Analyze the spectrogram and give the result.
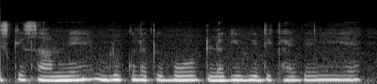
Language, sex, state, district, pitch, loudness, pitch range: Hindi, female, Karnataka, Bangalore, 200 Hz, -11 LUFS, 195-205 Hz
